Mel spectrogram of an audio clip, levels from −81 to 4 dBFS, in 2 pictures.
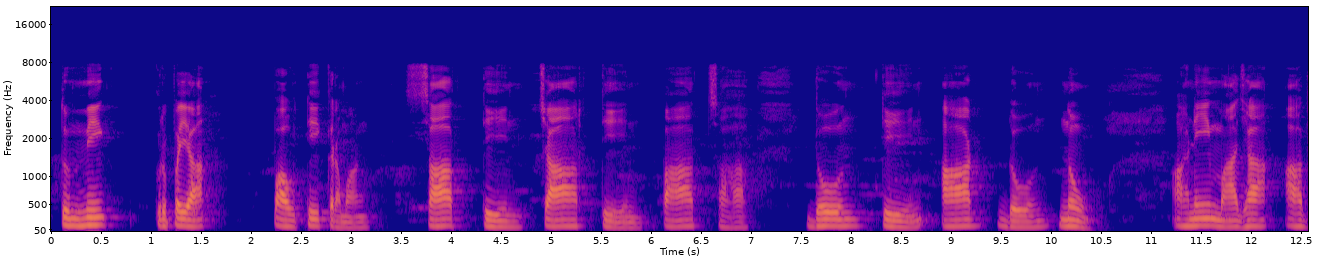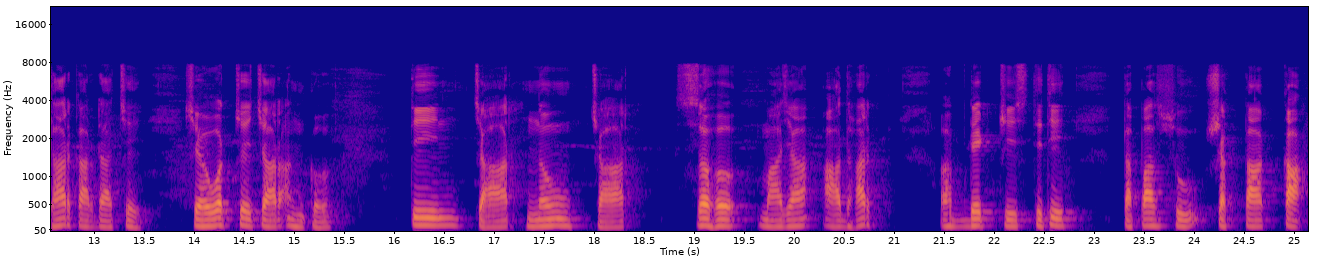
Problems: background sounds at intervals, continuous background conversations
